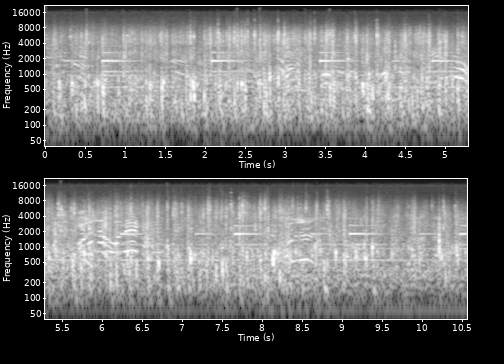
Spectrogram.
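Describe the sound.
Hooves clip-clop steadily as a group of riders enters the Mexican town of Fronteras in Sonora. Many quick, uneven hoofbeats run throughout, with indistinct voices underneath.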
